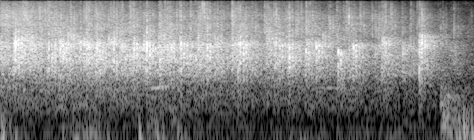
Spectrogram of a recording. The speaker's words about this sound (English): Would you clap your hands right now and thank the Lord for his goodness today?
